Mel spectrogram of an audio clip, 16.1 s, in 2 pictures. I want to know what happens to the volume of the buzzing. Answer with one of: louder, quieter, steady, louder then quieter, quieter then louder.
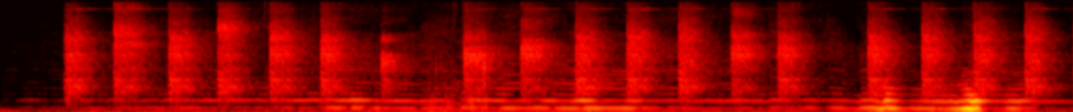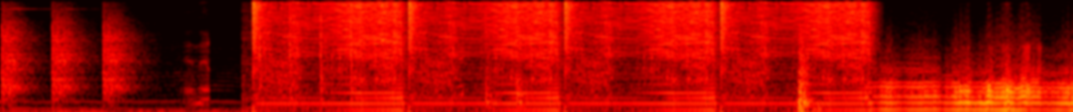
louder.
